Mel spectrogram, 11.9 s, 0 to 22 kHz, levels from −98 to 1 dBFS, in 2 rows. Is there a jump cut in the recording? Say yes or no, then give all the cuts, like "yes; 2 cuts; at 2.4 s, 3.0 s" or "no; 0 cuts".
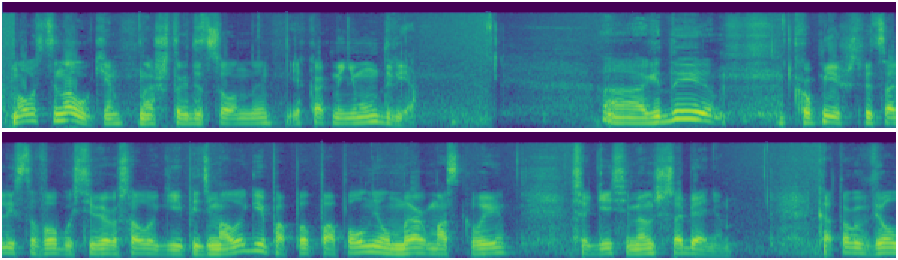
no; 0 cuts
